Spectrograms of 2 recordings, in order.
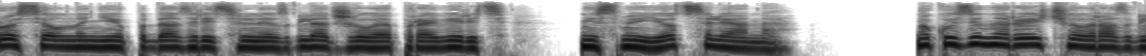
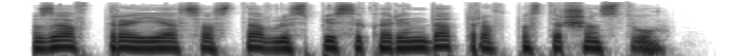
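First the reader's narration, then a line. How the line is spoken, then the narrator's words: Plain. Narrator (Russian): сказал я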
